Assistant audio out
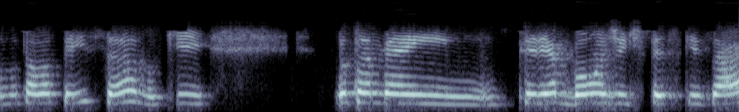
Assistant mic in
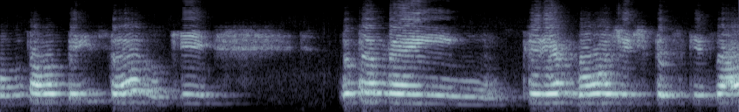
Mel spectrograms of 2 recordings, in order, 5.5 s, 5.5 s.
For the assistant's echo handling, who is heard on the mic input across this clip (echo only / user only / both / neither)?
echo only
